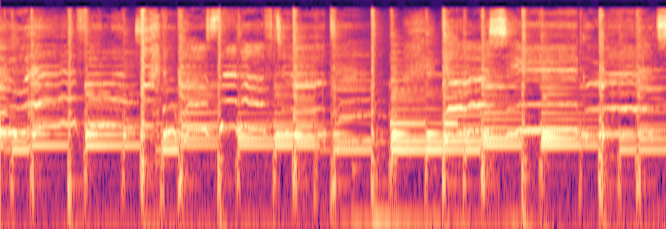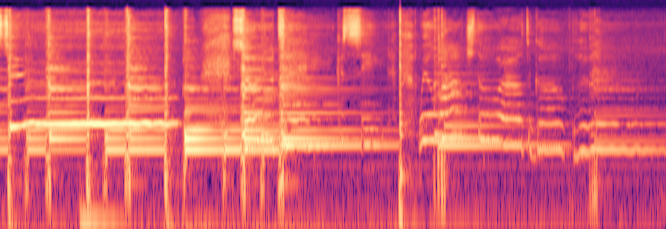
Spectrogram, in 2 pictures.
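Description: A woman singing while strumming a ukulele, the closing bars of a song. The strumming thins out in the last few seconds and the final chord rings and fades away.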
